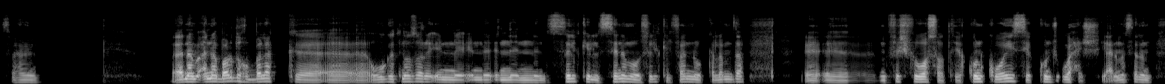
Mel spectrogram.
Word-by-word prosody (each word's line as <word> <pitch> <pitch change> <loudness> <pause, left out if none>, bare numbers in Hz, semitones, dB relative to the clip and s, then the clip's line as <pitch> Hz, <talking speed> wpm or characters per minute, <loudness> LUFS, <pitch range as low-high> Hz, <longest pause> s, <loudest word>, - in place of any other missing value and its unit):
صحيح. 105 -1 -7 1.4
أنا 130 - +6
م 125 - +4
أنا 135 +2 +5
برضه 145 +2 +4
خُد 120 -3 -4
بالك 140 +2 +2 0.2
آآ 100 -2 -2
آآ، - - -5
وجهة 120 +3 -1
نظري 135 -2 +1
إن 110 -1 +1
إن 105 +1 0
إن 105 0 0
إن 100 -1 0
السلك 100 +9 -1
السينما 130 +3 +2
وسلك 120 +3 -2
الفن 120 +4 -2
والكلام 115 +2 -3
ده 125 +1 -2 0.6
آآ 90 +1 -2 0.3
آآ، 90 0 -19
ما 95 - -3
فيش 130 - -2
فيه 125 - +2
وَسط، 125 0 +2
يا - - -5
تكون 130 - +4
كويس 140 +5 +2
يا - - -1
تكون 120 -2 -2
ش - - -7
وِحِش. - - -3
يعني - - -2
مثلًا 110 -2 -2
115 Hz, 185 wpm, -24 LUFS, 105-130 Hz, 1.4 s, أنا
